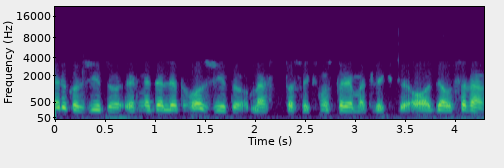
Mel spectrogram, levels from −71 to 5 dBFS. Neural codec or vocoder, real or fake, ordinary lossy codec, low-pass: none; real; Opus, 24 kbps; 10.8 kHz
